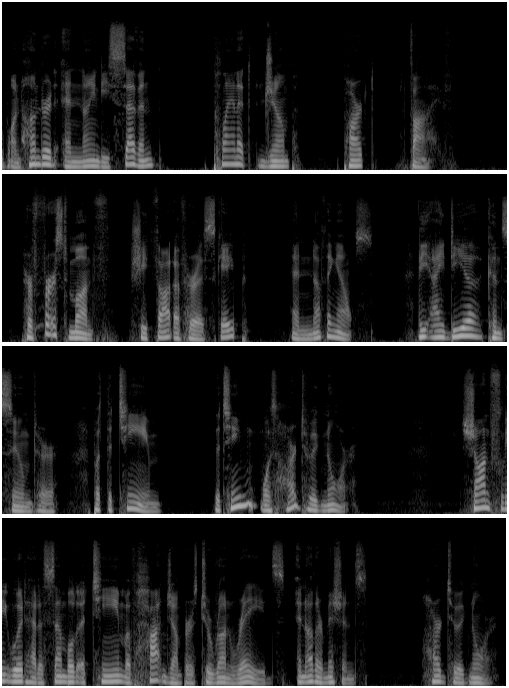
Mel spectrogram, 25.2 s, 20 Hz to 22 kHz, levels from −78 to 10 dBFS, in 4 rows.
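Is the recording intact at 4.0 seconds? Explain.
Yes, at 4.0 seconds the speech plays through intact, with no audible fault at that moment.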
